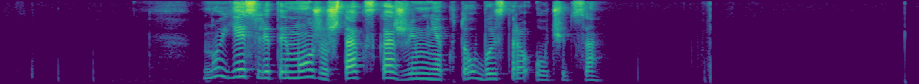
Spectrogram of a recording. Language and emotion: Russian, neutral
